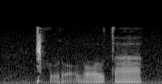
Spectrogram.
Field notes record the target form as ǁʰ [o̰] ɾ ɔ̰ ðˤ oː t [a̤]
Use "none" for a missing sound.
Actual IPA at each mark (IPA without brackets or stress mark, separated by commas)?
o̰, a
